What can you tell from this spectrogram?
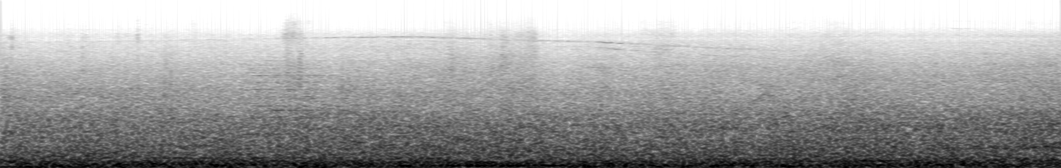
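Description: Steady low rumble of wind buffeting the microphone, with city street traffic noise behind it.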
